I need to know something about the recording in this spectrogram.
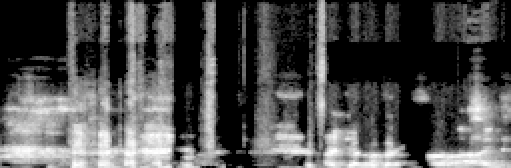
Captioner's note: laughter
